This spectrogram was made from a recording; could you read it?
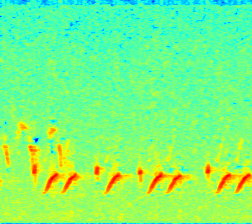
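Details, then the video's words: Velvet-fronted nuthatch singing in 'full roll tembak' style for songbird training, clear recording: repeated rising chirps in pairs, each pair introduced by a sharp high tick, about three sets in three seconds, light background noise. "Masteran Burung Rambatan Mandarin Jernih Full Roll Tembak"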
